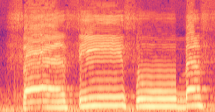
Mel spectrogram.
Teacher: Huruf fa keluar dengan menyentuhkan ujung dua gigi seri bagian atas dengan bibir bawah bagian dalam. Diucapkan dengan mengalirkan suara sekaligus dengan udaranya dengan lembut.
